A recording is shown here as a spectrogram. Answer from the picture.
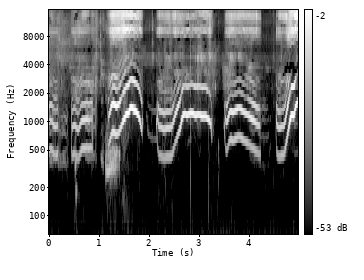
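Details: A newborn golden retriever puppy from a litter of eight whimpers in long, arching whines that rise and then fall. Four or five drawn-out cries are separated by short pauses, with a faint hiss in the background.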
